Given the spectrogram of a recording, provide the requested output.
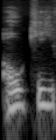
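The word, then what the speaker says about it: Ocoee: Oak, is it Oak? How you pronounce that? It's Okie, Florida. Okie.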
